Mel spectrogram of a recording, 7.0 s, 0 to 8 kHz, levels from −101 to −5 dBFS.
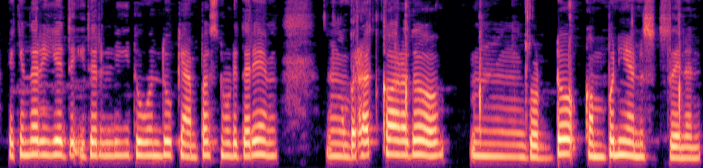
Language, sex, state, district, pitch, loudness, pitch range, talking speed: Kannada, female, Karnataka, Dharwad, 235 Hz, -15 LUFS, 220-245 Hz, 100 wpm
